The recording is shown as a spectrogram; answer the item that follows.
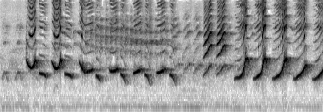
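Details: Laughingthrush kept as a cage bird in Vietnam, singing and fan-dancing; a fast series of about thirteen looping whistled notes, first falling then sharply rising, in steady rhythm.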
